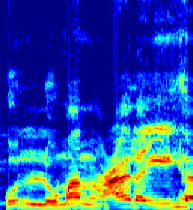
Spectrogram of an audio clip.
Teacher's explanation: कुल्लु मन अलैहा, यहाँ पे अक्सर एक गलती जो सबसे पहले लोग करते हैं, कुल्लू मन पढ़ते। कुल्लू आप लाम को लंबा नहीं कर सकते वरना ये बहुत बड़ी गलती है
